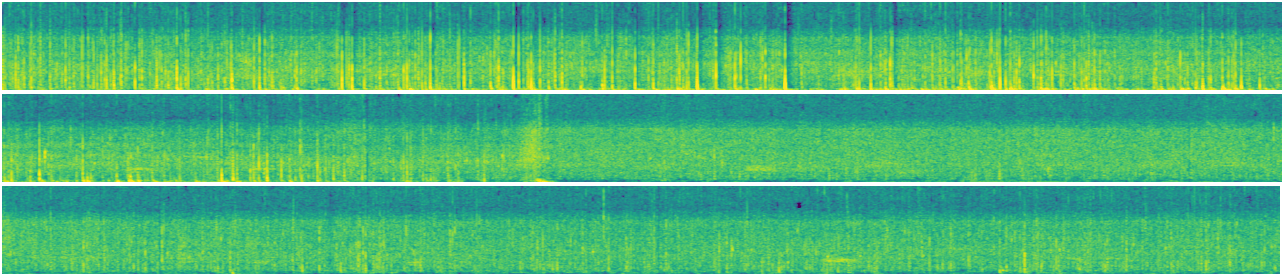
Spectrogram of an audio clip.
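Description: Rain falling, louder and full of sharp drop hits in the first half. About halfway through there is a click, and after it the rain is a softer, even hiss.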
